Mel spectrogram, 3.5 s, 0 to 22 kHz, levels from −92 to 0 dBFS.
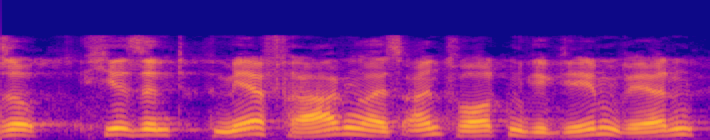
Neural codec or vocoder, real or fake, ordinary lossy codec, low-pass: codec, 16 kHz, 2 kbps, FunCodec, trained on LibriTTS, 25 frames a second; fake; none; none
